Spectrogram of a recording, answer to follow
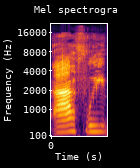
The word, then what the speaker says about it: athlete: Yeah, I did tell my mom one time that athlete is a two-syllable word.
